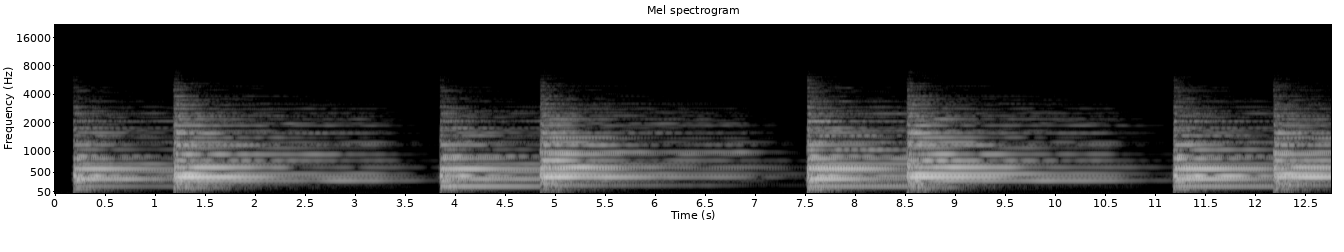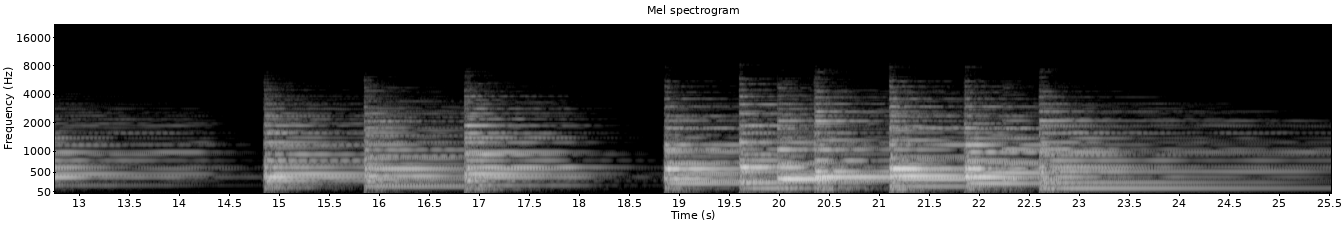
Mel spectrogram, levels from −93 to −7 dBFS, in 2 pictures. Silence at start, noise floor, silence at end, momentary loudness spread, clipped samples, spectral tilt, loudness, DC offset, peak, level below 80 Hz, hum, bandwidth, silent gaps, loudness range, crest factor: 0.2 s; -70 dBFS; 0.1 s; 23 LU; under 0.1%; -8 dB/octave; -33 LUFS; under 0.1%; -16 dBFS; -72 dBFS; none; 6.2 kHz; none; 9 LU; 20 dB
